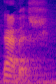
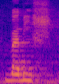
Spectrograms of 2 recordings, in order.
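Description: First: Babish as BAB-ish, short a up front; first-syllable stress. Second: Babish as buh-BEESH, long ee at the end; second-syllable stress. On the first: Trying out an author's name, Babish as BAB-ish. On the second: Trying the other version of an author's name, Babish as buh-BEESH. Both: Shown as a demonstration. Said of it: "Is it Babish or Babish?".

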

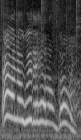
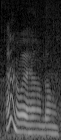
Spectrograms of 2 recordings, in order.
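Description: First: High-pitched, exasperated wail; lost wail. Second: Fast, soft and lower aside; quiet muttering. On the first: Lost, wails it first time. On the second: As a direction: mutter it quickly to yourself. Lost, says it again low. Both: Real, not acted.

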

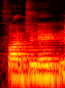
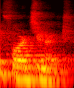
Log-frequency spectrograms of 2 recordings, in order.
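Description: First: फॉर्च्यूनेट said wrongly as "farchuneet" with a flat open a; wrong pronunciation. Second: फॉर्च्यूनेट said "for-chu-nət" with a rounded o; correct pronunciation. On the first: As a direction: mispronounce फॉर्च्यूनेट as "far-chu-neet". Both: Shown as a demonstration. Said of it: "फॉर्च्यूनेट नहीं".

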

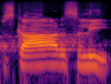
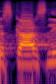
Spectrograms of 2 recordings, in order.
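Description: First: स्कार्सली slowly drawn out as स्कार-सली; syllable demonstration. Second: Said in the usual way. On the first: Shown as a demonstration. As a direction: stretch both syllables of स्कार्सली for learners. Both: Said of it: "इसको बोल के देखो".

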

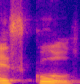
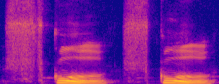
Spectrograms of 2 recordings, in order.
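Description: First: School with an added E before the S, "eschool"; wrong pronunciation demo. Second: School drawn out slowly, starting on a long pure S; correct pronunciation demo. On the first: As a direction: say school the Spanish-speaker way, starting on an "es" syllable. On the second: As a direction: say school with a hissed "sss" and no vowel before it. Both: Shown as a demonstration. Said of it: "La pronunciación de escuela no es".

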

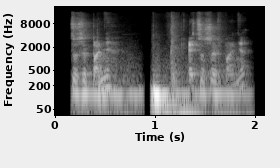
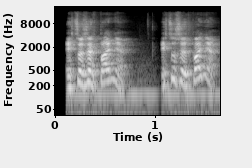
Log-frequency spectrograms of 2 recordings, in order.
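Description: First: Much softer, lower, almost to himself; hushed disbelief. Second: Triumphant cry. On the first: Fan asking himself if it is Spain, hushed. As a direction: murmur the question in awe. Quiet disbelief before shouting. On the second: Fan confirming to viewers it is Spain, triumphant cry. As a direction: proclaim it to the viewers. Answers himself loudly. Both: Real, not acted.

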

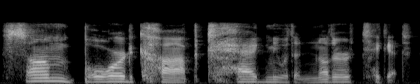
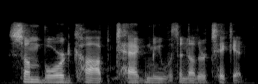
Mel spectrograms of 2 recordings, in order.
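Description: First: Slow, loud and resentful, each word leaned on; resentful, defiant. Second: Said in the usual way. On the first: Shown as a demonstration. Teacher saying the line out loud to show tone, resentful. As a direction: spit out your resentment slowly and defiantly. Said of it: "this is kind of a resentful tone". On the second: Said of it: "if I were to say this out loud".

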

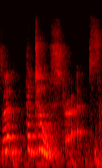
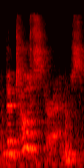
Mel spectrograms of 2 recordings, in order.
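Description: First: Slow, soft whispered repeat. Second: Said in the usual way. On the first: Real, not acted. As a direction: whisper it slowly to yourself.

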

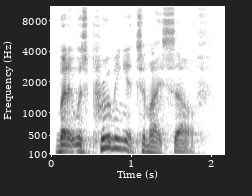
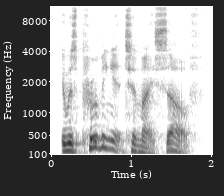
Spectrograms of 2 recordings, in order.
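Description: First: Said in the usual way. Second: "It was proving it to myself" after a long pause, pitch lifted, each word weighed; pause for emphasis. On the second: Shown as a demonstration. Preacher repeating his point to his recovery group, emphatic after a pause. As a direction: let the pause land, then lean into "proving". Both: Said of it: "I'm gonna pause there for emphasis added".

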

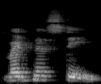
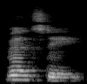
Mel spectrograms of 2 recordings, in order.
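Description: First: "വെഡ്നസ്ഡേ" with the D sounded, wed-nes-day; common mispronunciation. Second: "വെൻസ്ഡേ" as WENZ-day, first D silent; correct pronunciation. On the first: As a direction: say "വെഡ്നസ്ഡേ" in three syllables. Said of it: "തെറ്റായിട്ടാണ് pronounce ചെയ്യുന്നത്". ("വെഡ്നസ്ഡേ" തെറ്റായി "ഡ്" ഉച്ചരിച്ച്) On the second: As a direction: say "വെൻസ്ഡേ" in two syllables. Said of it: "ഇവിടെ ഡി silent ആണ്". ("വെൻസ്ഡേ" ശരിയായി, ആദ്യ "ഡി" ഇല്ലാതെ) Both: Shown as a demonstration.

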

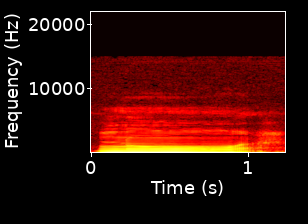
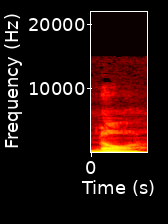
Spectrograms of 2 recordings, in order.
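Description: First: Loud, drawn-out "Noah"; slow clerk echo of "Noah"; unfriendly receptionist. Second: Said in the usual way. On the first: Acted. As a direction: repeat "Noah" higher and stretched. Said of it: "She's not friendly at all".

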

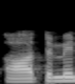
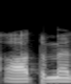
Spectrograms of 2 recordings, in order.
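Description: First: ਆਤਮੇ ending in a closed "e"; wrong vowel ending. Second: ਆਤਮੈ ending in an open "ai". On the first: Teacher shows congregation the misreading, ਆਤਮੇ with closed final "e". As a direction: say ਆਤਮੇ with a narrow final "ay" sound. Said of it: "ਨਹੀਂ ਪੜ੍ਹਨਾ". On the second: Teacher shows congregation the reading, ਆਤਮੈ with open final "ai". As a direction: say ਆਤਮੈ with a wide final "ai" as in "cat". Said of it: "ਦਲਾਵਾਂ ਦੇ ਨਾਲ". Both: Shown as a demonstration.

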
